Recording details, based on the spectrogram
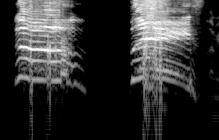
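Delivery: put-on very high, very loud sobbing, crying wail. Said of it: "The one where he's like".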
